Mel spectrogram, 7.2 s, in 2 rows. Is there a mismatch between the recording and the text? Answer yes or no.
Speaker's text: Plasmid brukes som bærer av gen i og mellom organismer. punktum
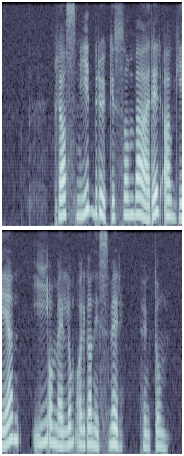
no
